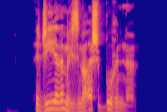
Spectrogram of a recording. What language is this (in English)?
Kabyle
